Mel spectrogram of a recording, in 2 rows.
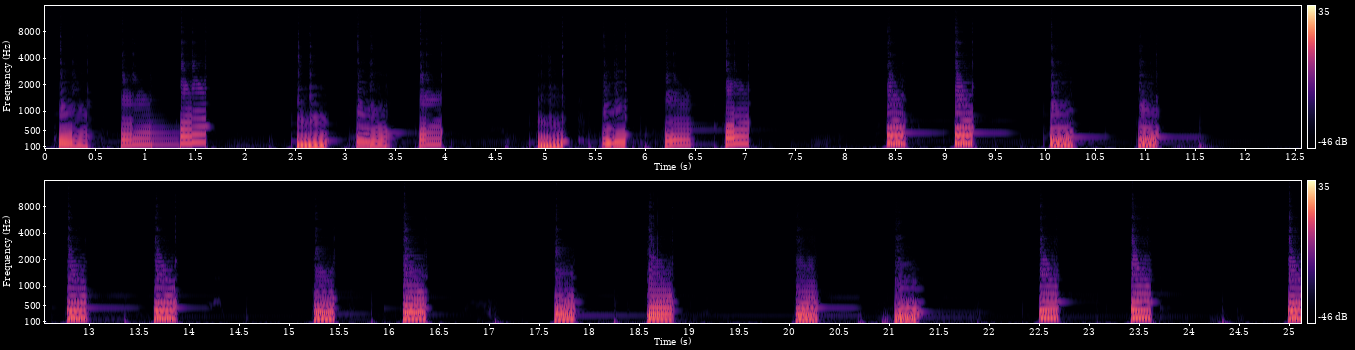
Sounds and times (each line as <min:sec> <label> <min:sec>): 0:00.0 Fretless jBass 8ttva squacks 0:07.2
0:08.4 Fretless jBass 8ttva squacks 0:11.7
0:12.8 Fretless jBass 8ttva squacks 0:14.2
0:15.2 Fretless jBass 8ttva squacks 0:19.0
0:20.0 Fretless jBass 8ttva squacks 0:21.5
0:23.4 Fretless jBass 8ttva squacks 0:23.7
